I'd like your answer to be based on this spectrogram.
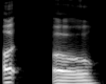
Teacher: Notice the little break, how the first part of uh falls off or is cut off between the two syllables. This is what's defined as a glottal stop.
